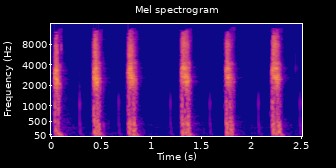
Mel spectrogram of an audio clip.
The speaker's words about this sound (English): But they're loud. They roar for their tiny size in frog terms. There's one called the Shoemaker. How on earth did that get its name? Well, it just sort of goes.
